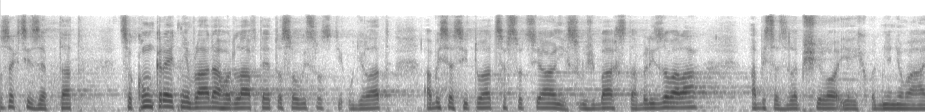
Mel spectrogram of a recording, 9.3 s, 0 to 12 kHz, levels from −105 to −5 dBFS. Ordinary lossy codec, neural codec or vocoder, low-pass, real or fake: AAC, 48 kbps; none; 7.2 kHz; real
